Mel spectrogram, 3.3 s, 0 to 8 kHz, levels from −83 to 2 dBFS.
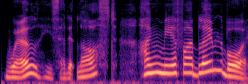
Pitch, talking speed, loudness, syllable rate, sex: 220 Hz, 220 wpm, -15 LUFS, 4.6 syllables/s, female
